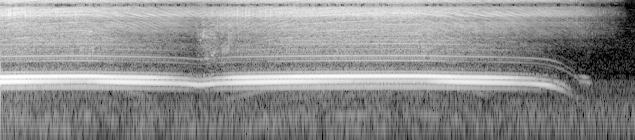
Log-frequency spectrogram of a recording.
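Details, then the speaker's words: American Flyer steam whistle billboard after repair with new brass and grommets and an oiled bushing. Clean, steady whistle over a smooth motor, one brief dip, then an even wind-down; running as it should. "it runs fantastic just like it should"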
